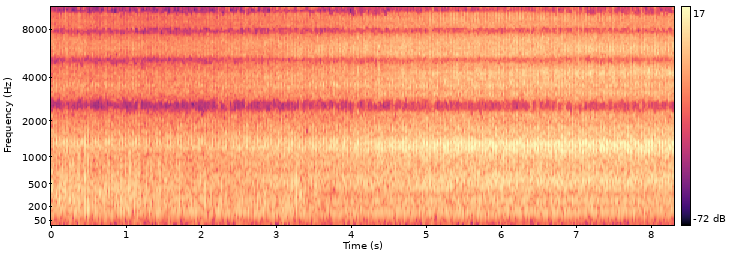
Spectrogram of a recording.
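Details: 2003 Sprinter engine idling: sharp, even tick-knock about three or four times a second over the clatter, louder than normal; cause unclear.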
